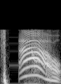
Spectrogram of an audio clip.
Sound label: owwwh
